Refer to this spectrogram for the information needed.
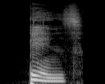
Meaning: money
- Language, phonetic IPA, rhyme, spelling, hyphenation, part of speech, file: Hungarian, [ˈpeːnz], -eːnz, pénz, pénz, noun, Hu-pénz.ogg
